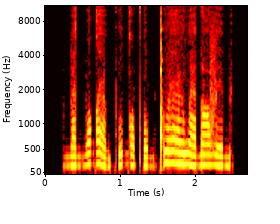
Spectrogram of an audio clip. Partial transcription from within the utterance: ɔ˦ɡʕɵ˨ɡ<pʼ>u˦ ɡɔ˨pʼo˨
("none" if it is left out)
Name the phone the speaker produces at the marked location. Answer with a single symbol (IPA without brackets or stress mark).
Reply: pʼ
